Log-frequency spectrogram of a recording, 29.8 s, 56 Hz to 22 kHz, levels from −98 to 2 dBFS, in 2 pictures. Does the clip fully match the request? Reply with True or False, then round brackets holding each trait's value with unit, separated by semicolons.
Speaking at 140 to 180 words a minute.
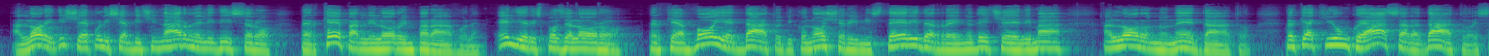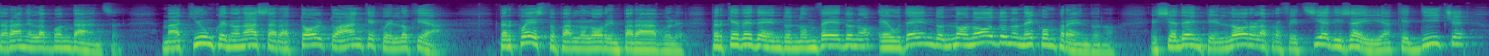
True (165 wpm)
